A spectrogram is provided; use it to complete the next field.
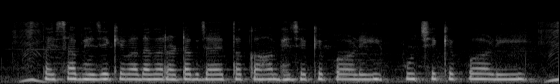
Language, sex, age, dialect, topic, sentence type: Maithili, female, 18-24, Angika, banking, question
